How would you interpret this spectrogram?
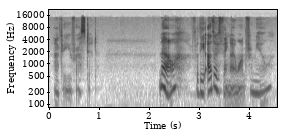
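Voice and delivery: a vampire's hushed, teasing whisper close to the ear; seductive whisper. Acted. Vampire whispering to the hunter she wants to bite, seductive whisper. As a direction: lure him in with soft breathy secrets.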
